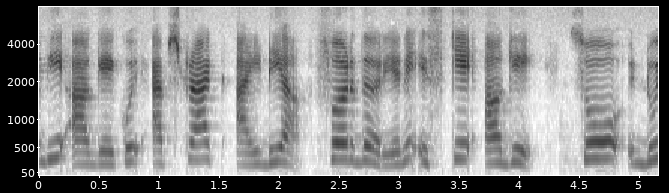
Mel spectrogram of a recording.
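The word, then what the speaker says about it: further: दूसरा जो शब्द है वो है फर्दर फर्दर F U R T H E R फर्दर इसका प्रोनाउंसिएशन भी अलग है और स्पेलिंग भी फर्दर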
